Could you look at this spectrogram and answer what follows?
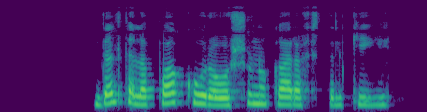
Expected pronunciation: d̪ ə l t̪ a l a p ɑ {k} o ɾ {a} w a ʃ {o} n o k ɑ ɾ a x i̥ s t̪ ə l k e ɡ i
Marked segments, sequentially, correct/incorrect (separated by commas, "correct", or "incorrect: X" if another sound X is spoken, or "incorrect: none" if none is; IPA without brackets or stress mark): correct, correct, incorrect: u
